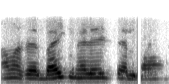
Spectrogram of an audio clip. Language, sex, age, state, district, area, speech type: Tamil, male, 18-30, Tamil Nadu, Viluppuram, rural, conversation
